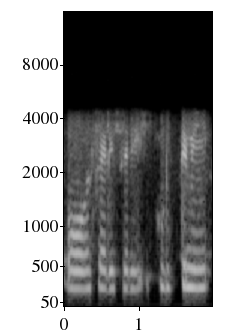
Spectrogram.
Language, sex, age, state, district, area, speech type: Kannada, female, 18-30, Karnataka, Chamarajanagar, rural, conversation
